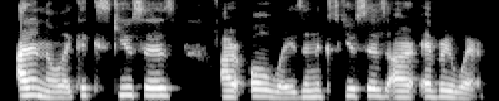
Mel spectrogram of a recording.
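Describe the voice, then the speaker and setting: The speaker has a non-native accent. Pace is moderate, with ordinary pitch variation. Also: woman, medium pitch for a woman. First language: not English. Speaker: career coach. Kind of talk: live coaching session. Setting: livestream.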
